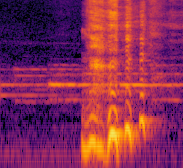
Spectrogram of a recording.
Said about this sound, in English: Hold for ice cream truck.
